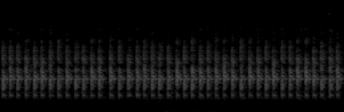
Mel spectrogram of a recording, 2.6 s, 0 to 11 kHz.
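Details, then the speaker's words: Simulated unstable motor unit potential from uncertain neuromuscular transmission, with jitter raised from 20 to 60: rapid crackly firing with a varying shape and bubbling sound, as in early ongoing reinnervation. "so we increase that to from 20 to 60 and then when we run the signal you can see how the shape varies and it's also a bubbling"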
